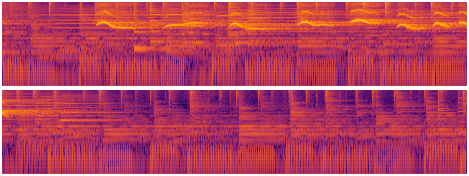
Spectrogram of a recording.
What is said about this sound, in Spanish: canta el zorzal.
